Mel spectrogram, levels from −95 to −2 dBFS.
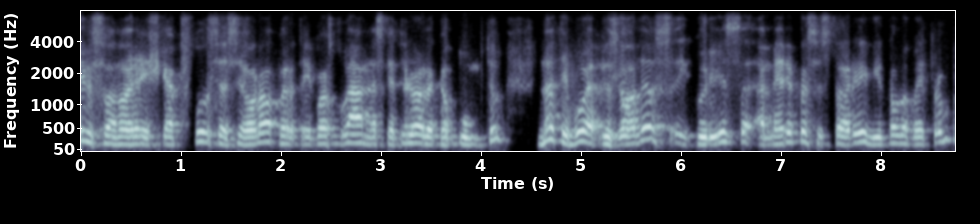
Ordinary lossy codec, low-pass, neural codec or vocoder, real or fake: Opus, 16 kbps; 7.2 kHz; codec, 16 kHz, 2 kbps, FreqCodec, larger model; fake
